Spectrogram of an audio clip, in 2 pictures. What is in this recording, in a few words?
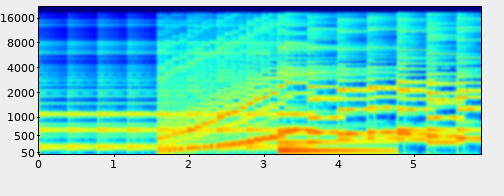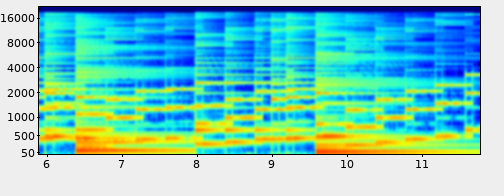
Music - BGM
